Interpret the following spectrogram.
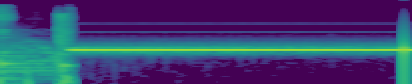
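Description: Background music cuts off a moment in, and a single steady high beep begins: the test-pattern tone that goes with TV colour bars.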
